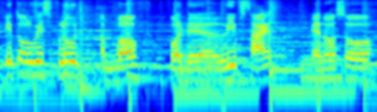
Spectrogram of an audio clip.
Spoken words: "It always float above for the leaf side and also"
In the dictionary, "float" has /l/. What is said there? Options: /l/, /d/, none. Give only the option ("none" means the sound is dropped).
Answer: /l/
